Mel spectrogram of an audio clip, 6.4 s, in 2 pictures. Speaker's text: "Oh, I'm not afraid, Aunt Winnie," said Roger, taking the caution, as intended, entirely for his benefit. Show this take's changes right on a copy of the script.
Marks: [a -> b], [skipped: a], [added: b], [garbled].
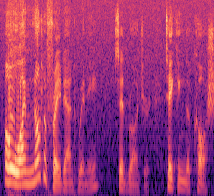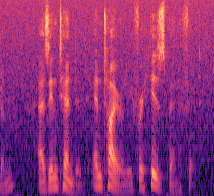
"Oh, I'm not afraid, Aunt Winnie," said Roger, taking the caution, as intended, entirely for his benefit.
